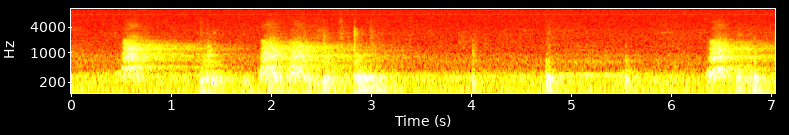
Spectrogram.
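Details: Barking from Great Dane puppies at Puppy Hill on 18 November 2018: three bright, harmonic bursts, with the first two about a second and a half apart and a third near the end, amid thumps and low background hum.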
